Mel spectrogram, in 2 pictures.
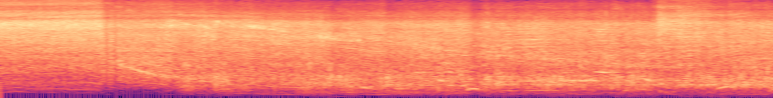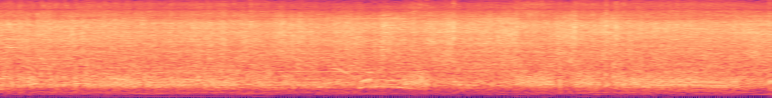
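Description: A tractor engine rumbles and sputters as it idles.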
